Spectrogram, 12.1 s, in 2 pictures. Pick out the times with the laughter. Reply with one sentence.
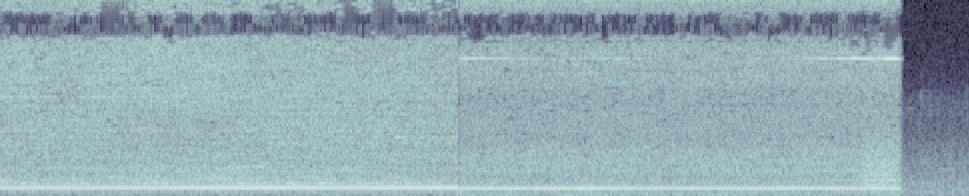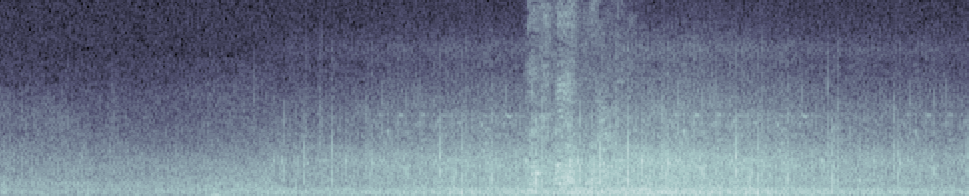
You can hear the laughter from 9.3 to 10.1 s.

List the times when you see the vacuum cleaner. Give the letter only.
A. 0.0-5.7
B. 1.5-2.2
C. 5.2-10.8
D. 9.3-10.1
A.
